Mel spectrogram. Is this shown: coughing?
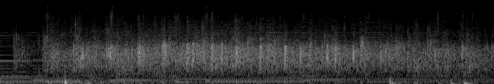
no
